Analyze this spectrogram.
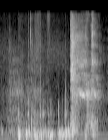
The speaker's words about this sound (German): Ich kann dich kurz muten, wenn du husten möchtest.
